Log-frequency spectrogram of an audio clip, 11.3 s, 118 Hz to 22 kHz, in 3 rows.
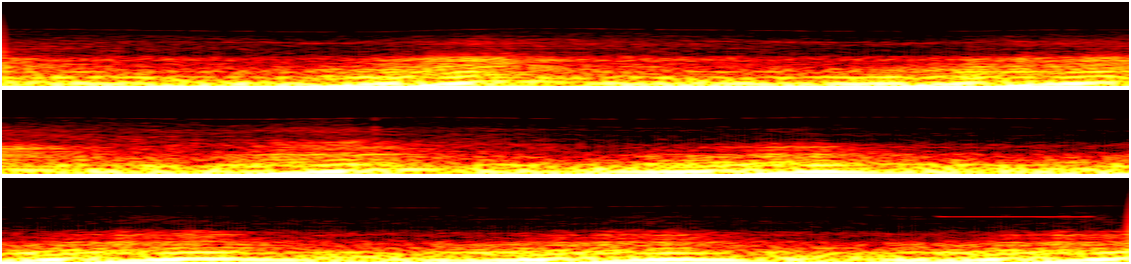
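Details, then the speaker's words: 2007 Subaru STI Limited, about 650 whp, warming up after leak-down and compression tests. Rhythmic rev blips over a deep exhaust, with a loud turbo whistle rising and falling with each rev. Turbo spooling normally. "not sure if you guys can hear the turbo right now but it is insanely loud in here"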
